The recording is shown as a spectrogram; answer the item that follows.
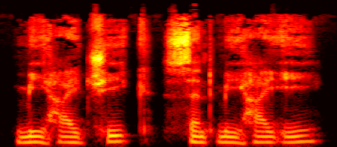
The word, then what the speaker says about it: Mihaly Csikszentmihalyi: It's pronounced Mihaly Csikszentmihalyi.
